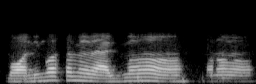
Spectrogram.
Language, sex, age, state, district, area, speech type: Telugu, male, 18-30, Andhra Pradesh, Eluru, rural, conversation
